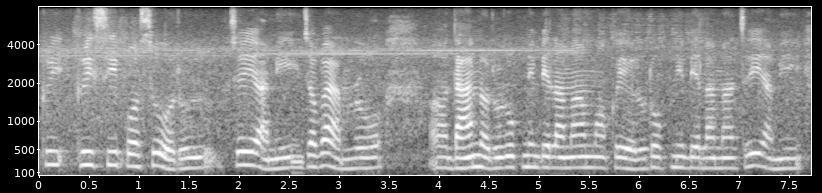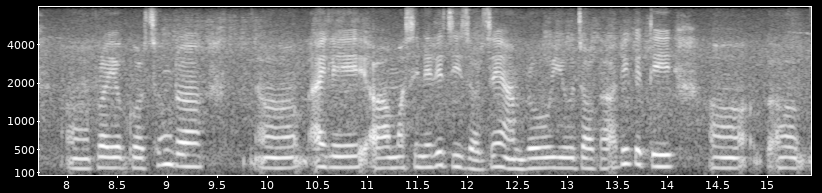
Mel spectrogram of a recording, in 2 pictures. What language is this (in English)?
Nepali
